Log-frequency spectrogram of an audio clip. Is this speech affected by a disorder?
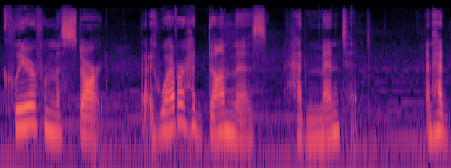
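No.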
